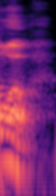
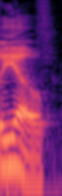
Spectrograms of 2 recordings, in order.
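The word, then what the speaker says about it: Yeoh: And the film is blatantly telling you that. And the fact that Michelle, I always get her name wrong. – Yo. – Michelle Wo. – Yo.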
